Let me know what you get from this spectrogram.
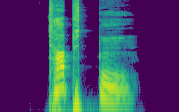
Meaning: inflection of toppen: 1. first/third-person plural preterite 2. first/third-person plural subjunctive II
- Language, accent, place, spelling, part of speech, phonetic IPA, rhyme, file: German, Germany, Berlin, toppten, verb, [ˈtɔptn̩], -ɔptn̩, De-toppten.ogg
